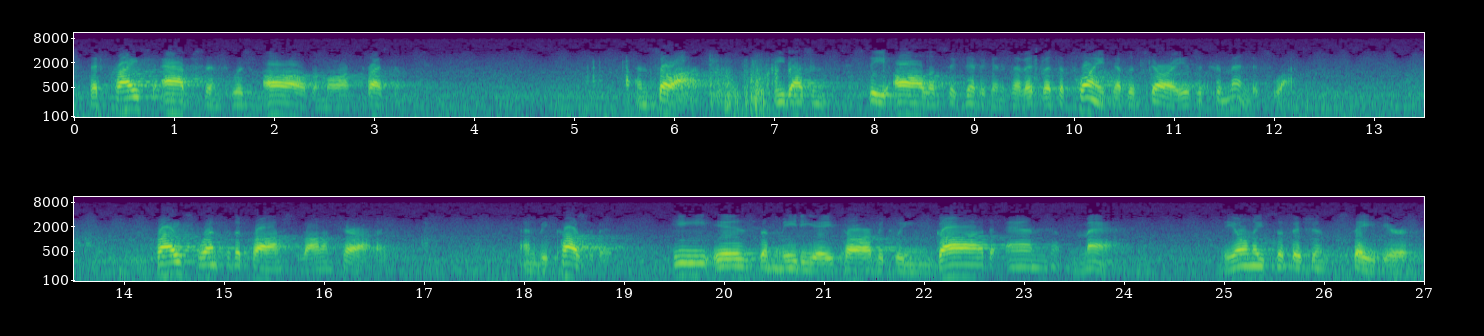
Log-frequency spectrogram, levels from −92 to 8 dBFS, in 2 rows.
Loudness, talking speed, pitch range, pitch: -15 LUFS, 115 wpm, 90-120 Hz, 110 Hz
